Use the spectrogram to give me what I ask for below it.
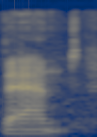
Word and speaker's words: Bernd: Well, my first name is pronounced Bernd. So, and when you speak English, so it is when you try to say the word burned, like the third form of to burn, it is slightly the same, but it is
